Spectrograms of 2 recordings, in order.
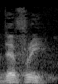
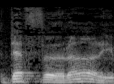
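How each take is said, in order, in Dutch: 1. De naam wordt ingekort tot twee lettergrepen. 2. De naam wordt uitgesproken met alle geschreven letters. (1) "ik heb het hem zelf horen zeggen" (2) "als je het opschrijft, schrijf je Deferari"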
